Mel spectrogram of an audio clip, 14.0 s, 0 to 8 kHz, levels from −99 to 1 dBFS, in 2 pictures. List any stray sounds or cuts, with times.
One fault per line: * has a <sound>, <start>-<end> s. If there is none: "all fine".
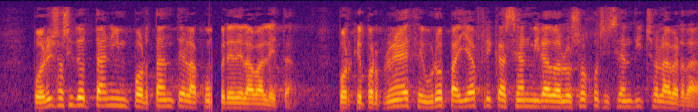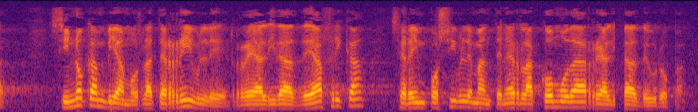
* has a dropout, 2.1-2.2 s
* has a dropout, 13.1-13.2 s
